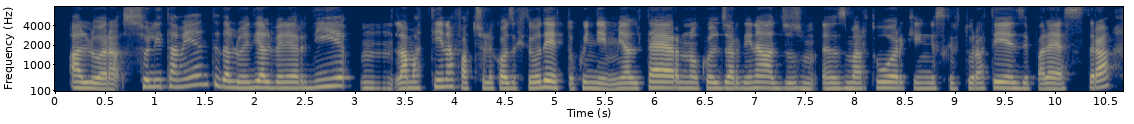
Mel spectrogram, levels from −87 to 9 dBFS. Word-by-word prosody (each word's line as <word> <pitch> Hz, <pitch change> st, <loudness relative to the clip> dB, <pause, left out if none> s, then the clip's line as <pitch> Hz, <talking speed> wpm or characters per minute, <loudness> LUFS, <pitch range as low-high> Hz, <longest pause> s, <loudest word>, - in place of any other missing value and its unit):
Allora, 190 Hz, -4 st, +3 dB
solitamente 255 Hz, +6 st, -3 dB
dal 230 Hz, -5 st, +1 dB
lunedì 205 Hz, 0 st, -1 dB
al 210 Hz, -1 st, +4 dB
venerdì, 205 Hz, +6 st, 0 dB, 0.2 s
mhmm, 195 Hz, -1 st, -9 dB
la 195 Hz, +3 st, +3 dB
mattina 225 Hz, +5 st, -1 dB
faccio 195 Hz, -3 st, -4 dB
le 195 Hz, -, -3 dB
cose 195 Hz, 0 st, +1 dB
che 195 Hz, -, -12 dB
ti -, -, -8 dB
avevo 205 Hz, +3 st, +3 dB
detto, 215 Hz, -5 st, +4 dB
quindi 195 Hz, -1 st, -1 dB
mi 175 Hz, +3 st, -3 dB
alterno 200 Hz, +1 st, +4 dB
col 195 Hz, 0 st, -1 dB
giardinaggio 195 Hz, 0 st, 0 dB
sm 190 Hz, -1 st, -6 dB, 0.2 s
smart 190 Hz, 0 st, -3 dB
working, 195 Hz, -2 st, -1 dB
scrittura 185 Hz, 0 st, -7 dB
tesi 195 Hz, -1 st, +2 dB
e 185 Hz, -, -10 dB
palestra, 185 Hz, +6 st, +1 dB
195 Hz, 155 wpm, -24 LUFS, 190-210 Hz, 0.2 s, al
